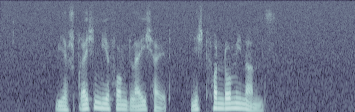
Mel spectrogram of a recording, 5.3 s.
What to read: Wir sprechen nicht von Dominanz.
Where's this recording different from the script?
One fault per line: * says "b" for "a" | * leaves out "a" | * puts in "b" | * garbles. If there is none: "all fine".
* puts in "hier von Gleichheit"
